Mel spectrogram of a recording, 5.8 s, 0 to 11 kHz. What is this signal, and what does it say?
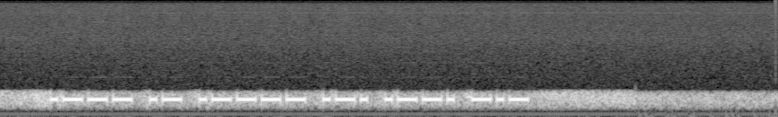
Morse code, heard as a keyed tone, about 26 wpm, 380 Hz. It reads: JA1RPK
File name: 2016 arrl dx cw / 2016-ARRL-DX-CW-K5TR- - 0-25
